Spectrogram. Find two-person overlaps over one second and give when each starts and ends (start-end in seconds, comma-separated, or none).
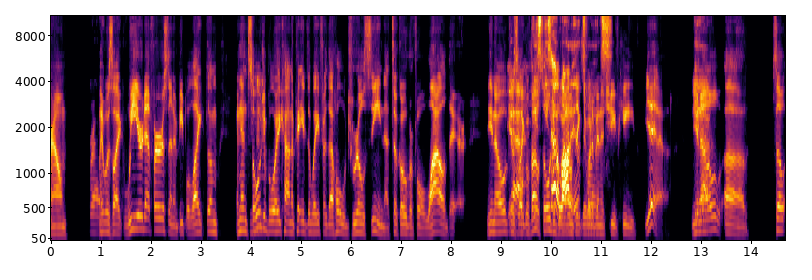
9.1-11.0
